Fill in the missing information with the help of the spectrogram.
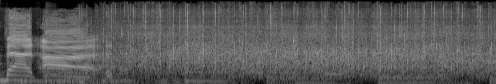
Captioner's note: audience applauding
